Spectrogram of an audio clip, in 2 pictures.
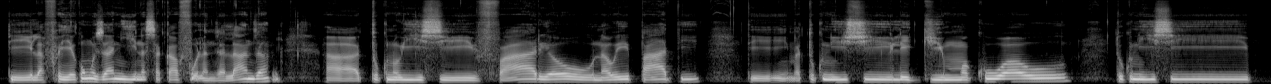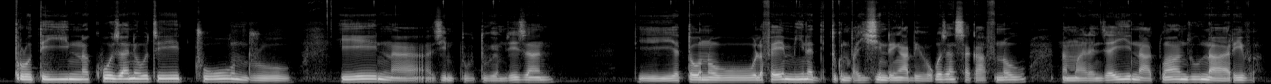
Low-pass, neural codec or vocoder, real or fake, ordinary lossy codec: none; none; real; none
